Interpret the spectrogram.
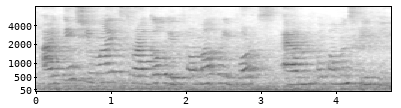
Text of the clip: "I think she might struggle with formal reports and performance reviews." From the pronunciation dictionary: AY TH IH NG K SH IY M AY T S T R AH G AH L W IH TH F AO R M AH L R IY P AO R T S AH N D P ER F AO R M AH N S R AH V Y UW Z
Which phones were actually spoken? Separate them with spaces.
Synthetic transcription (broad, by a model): AY T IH NG K SH IY M AY T S T R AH G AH L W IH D F AO R M AH L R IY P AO R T S AH N D P ER F AO R M AH N S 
